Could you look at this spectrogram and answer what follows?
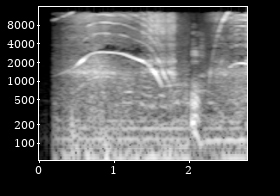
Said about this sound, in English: going to the dentist, recording the drill that the dentist was using on her.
